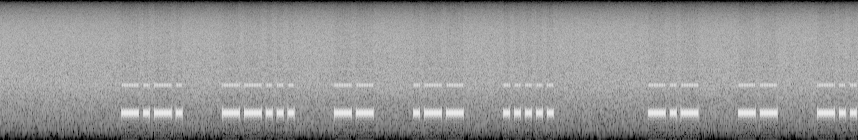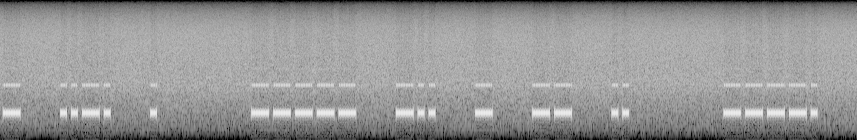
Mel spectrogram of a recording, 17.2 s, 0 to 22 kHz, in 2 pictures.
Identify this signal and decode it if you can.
Morse code, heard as a keyed tone, machine-sent, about 22 wpm, spaced as for 14 wpm, 680 Hz. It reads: C7MW5 KMXFE 0DTMI …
